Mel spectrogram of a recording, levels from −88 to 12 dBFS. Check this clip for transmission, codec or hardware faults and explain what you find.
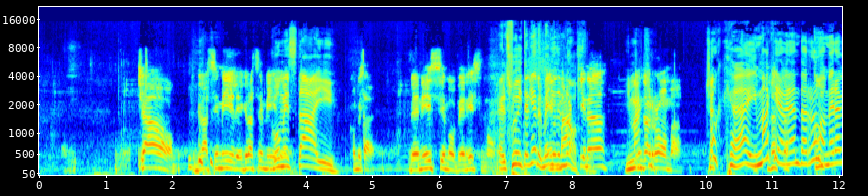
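One fault stands out, a short burst of damaged data in a compressed stream from 4.82 to 4.88 s. For about 56 ms the sound is disrupted. Part of the encoded stream there is corrupted, so the decoder misreads those frames, loses its place and hunts for the next valid frame header. The garbled frames produce the disruption.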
